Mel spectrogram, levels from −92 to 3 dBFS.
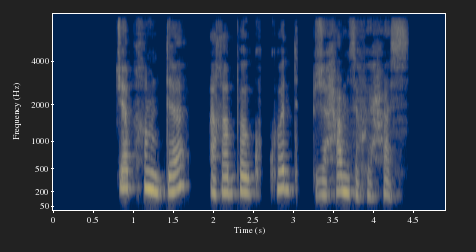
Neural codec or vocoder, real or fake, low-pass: codec, 16 kHz, 16 kbps, FreqCodec, smaller model; fake; 7.2 kHz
